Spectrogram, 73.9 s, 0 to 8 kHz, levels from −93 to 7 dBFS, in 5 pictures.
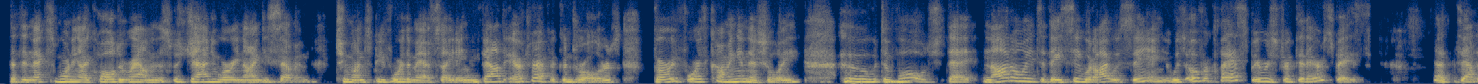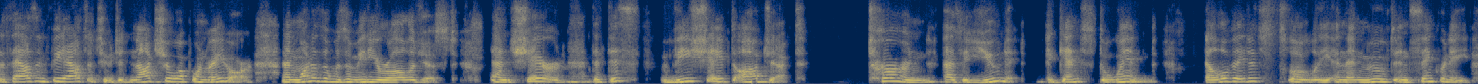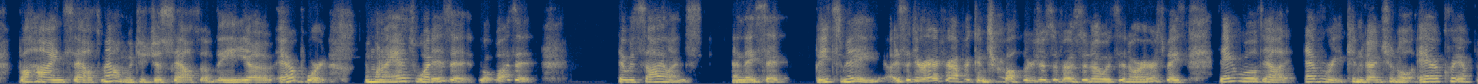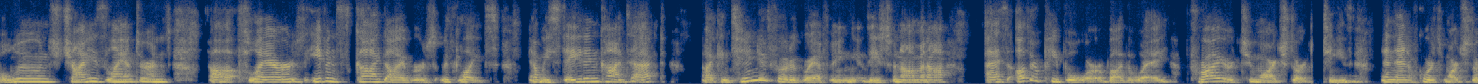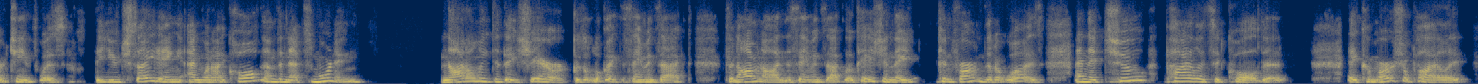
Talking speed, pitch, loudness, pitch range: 175 wpm, 250 Hz, -18 LUFS, 225-280 Hz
